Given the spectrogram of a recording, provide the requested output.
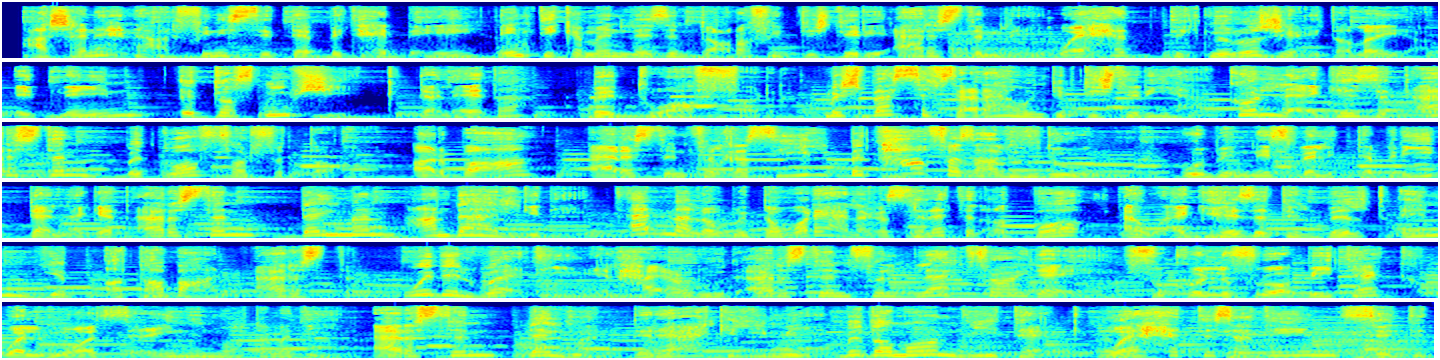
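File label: Arabic Commercial; GoLocalise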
